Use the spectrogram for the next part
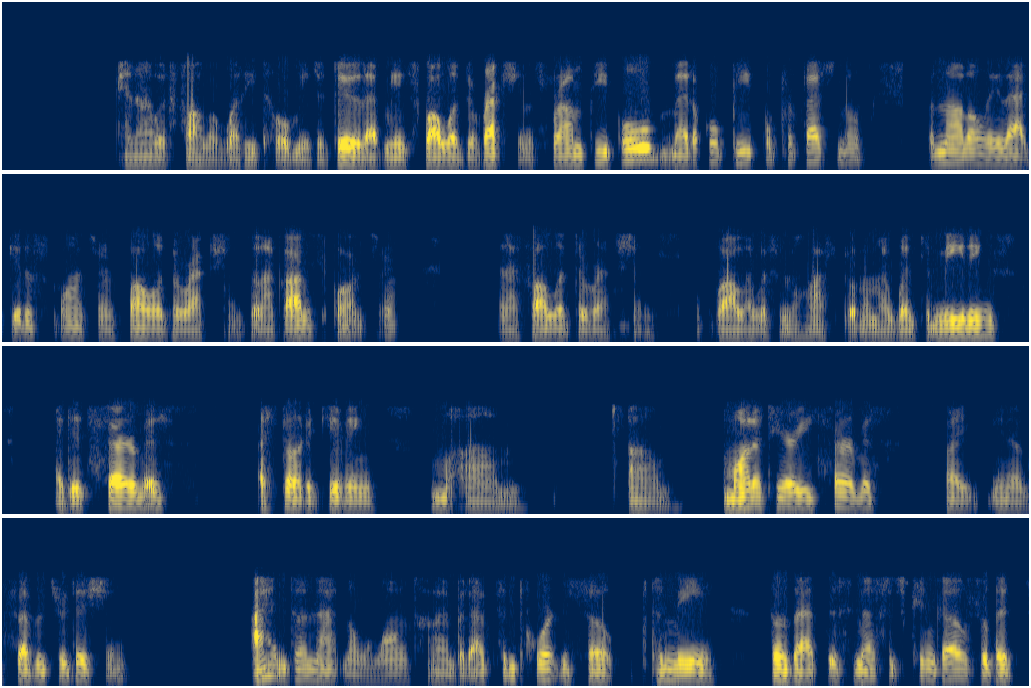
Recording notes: from the 100 Pounders Phone Meeting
